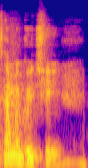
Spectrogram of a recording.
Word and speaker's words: Hamaguchi: It's Hamaguchi.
